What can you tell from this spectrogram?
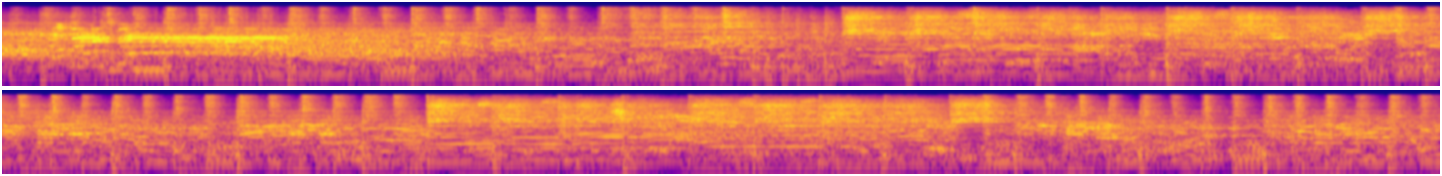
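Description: Rock band playing: electric guitar with a sung vocal, and crowd noise over the first few seconds.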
